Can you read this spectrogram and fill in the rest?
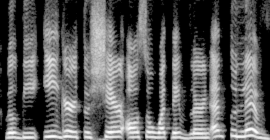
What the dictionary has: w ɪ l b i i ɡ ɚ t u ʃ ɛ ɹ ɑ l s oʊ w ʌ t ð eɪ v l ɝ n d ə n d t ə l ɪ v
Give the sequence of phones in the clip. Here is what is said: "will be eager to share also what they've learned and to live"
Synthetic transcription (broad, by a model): w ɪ l b i i ɡ ɚ t u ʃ ɛ ɹ ɑ l s oʊ w ʌ t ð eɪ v l ɝ n ə n d t ə l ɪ v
